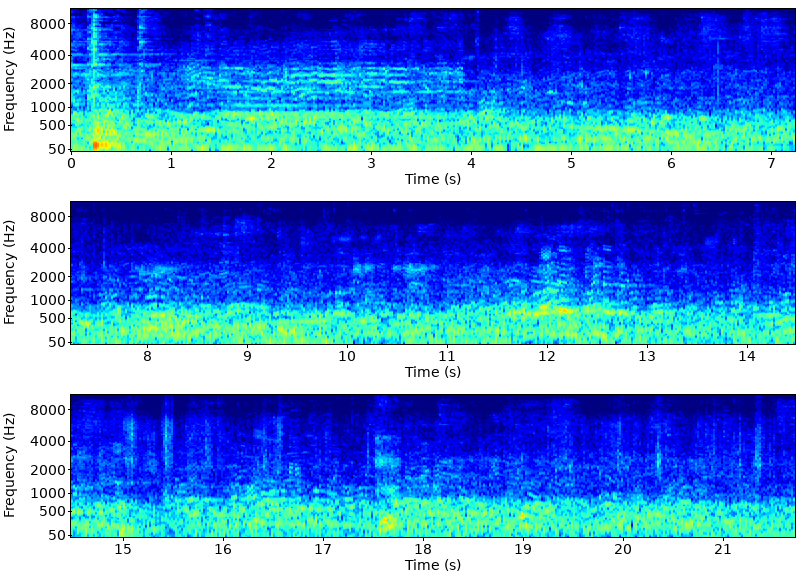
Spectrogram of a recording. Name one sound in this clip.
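A man sings loudly through a loudspeaker, outdoors.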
